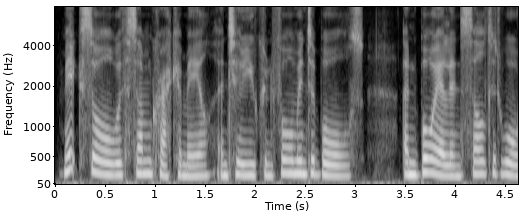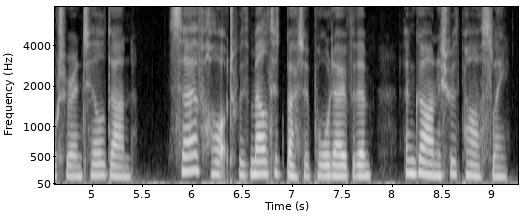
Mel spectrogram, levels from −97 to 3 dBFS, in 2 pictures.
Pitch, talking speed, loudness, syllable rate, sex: 195 Hz, 200 wpm, -19 LUFS, 5.5 syllables/s, female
